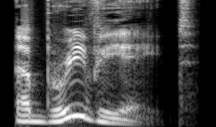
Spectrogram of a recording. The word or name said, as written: abbreviate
